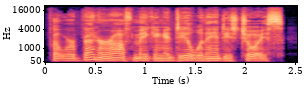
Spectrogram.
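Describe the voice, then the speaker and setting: A woman's voice: extremely low pitch, fairly quick, darkish tone, no echo. A woman voicing a tough, wry female soldier and former medic in a video game, with a folksy drawl and dry sarcasm. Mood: wry, cautious. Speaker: companion character.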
